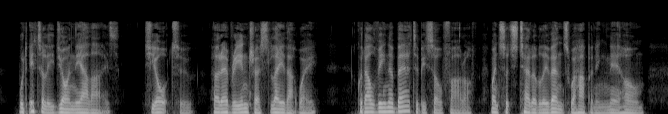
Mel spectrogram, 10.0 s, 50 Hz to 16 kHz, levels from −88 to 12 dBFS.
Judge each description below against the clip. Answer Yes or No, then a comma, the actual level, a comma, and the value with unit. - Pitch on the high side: No, low, 105 Hz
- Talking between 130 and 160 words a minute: No, average, 180 wpm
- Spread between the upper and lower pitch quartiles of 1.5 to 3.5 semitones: No, average, 3.9 semitones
